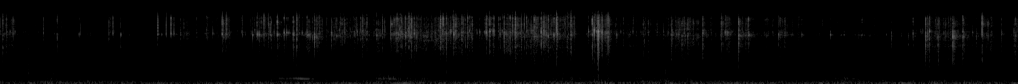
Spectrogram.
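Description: A long strand necklace of small white seashells and beads is lifted and shaken by hand, so the shells rattle and click against each other. The result is a quiet, continuous, bright crinkling patter of dense tiny clicks with almost no low end and no ringing. The texture swells to a louder burst around the middle.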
